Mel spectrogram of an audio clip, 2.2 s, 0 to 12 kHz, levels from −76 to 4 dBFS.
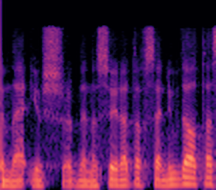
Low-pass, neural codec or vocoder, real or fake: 7.2 kHz; codec, 16 kHz, 0.2 kbps, FocalCodec; fake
